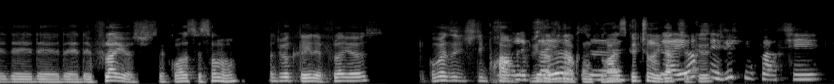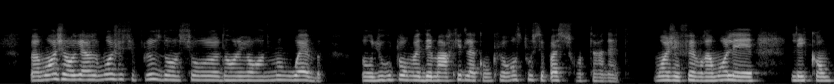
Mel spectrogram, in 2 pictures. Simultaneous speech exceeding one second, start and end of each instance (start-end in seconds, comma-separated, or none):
5.0-7.1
